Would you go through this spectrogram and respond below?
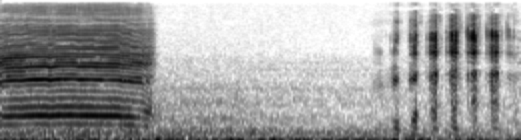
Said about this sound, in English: Now, Rudolph, be a good goat, will ya? Now, come on. What's he stopping for?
